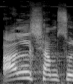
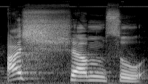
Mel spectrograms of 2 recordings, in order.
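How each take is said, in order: First: The l is clearly sounded before sh. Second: The l blends into a doubled sh sound. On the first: The speaker calls it wrong. "अल शमसु नहीं पढ़ रहे आप" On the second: The speaker calls it right. "अल शमसु नहीं पढ़ रहे आप"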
